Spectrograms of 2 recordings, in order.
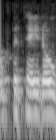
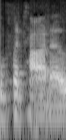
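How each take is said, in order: First: Potato with a long A in the middle; potato rhyming with "tomato", American way; potato, first variant. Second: Potato with an open "ah" in the middle; potato the "po-tah-to" way; potato, second variant. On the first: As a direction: say potato as "puh-TAY-toh". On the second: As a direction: say potato as "puh-TAH-toh". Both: Shown as a demonstration. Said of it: "you wanna say it".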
